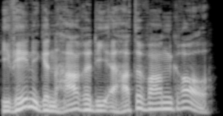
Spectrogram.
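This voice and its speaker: A man narrating a novel as an audiobook in a slow, measured storytelling manner. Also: on the low side, big pitch swings, fairly bright tone, no echo, studio quality.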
